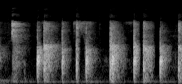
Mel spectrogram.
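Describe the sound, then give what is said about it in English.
A short burst of hand clapping, around ten crisp claps in a quick, slightly uneven rhythm, moderately loud, with no talking over it. “I was going to clap, but my fucking phone was in my hand.”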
